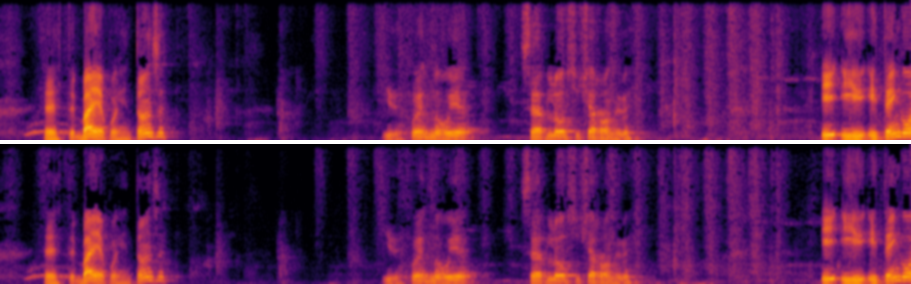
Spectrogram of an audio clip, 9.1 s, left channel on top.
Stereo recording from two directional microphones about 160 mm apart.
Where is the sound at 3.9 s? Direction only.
Centre (ahead or behind).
